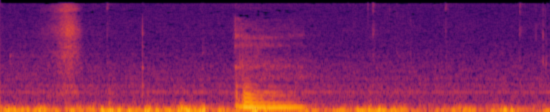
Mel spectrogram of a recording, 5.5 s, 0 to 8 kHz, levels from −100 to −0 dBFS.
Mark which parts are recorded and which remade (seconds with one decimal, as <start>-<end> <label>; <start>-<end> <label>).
0.0-0.9 recorded; 0.9-4.2 remade; 4.2-5.5 recorded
